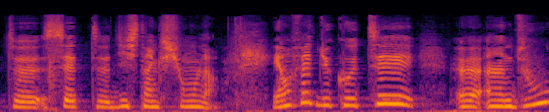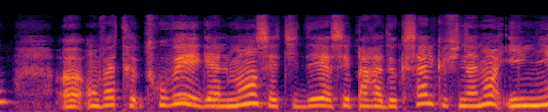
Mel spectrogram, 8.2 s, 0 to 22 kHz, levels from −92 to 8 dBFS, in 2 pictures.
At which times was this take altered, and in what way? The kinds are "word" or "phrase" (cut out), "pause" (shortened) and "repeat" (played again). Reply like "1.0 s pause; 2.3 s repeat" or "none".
none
